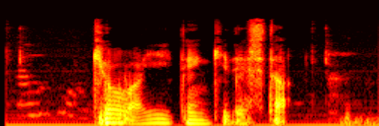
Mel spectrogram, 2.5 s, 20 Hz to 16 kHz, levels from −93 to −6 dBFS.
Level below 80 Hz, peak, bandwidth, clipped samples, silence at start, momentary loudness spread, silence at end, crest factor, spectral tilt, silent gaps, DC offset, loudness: -46 dBFS; -4 dBFS; 9.2 kHz; under 0.1%; 0.05 s; 23 LU; 0 s; 24 dB; -5.5 dB/octave; none; under 0.1%; -26 LUFS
